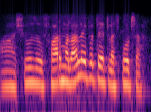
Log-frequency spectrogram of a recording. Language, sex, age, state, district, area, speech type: Telugu, male, 18-30, Telangana, Nagarkurnool, urban, conversation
